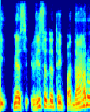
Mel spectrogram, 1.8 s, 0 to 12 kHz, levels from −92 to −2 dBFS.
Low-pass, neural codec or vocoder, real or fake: 10.8 kHz; vocoder, 24 kHz, 100 mel bands, Vocos; fake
